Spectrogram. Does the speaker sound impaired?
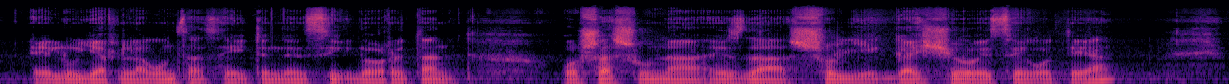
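No.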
